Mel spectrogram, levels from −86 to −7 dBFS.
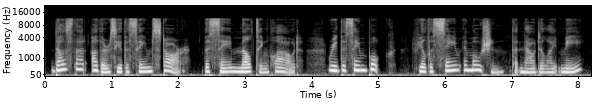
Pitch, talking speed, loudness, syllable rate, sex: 210 Hz, 170 wpm, -17 LUFS, 4.2 syllables/s, female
